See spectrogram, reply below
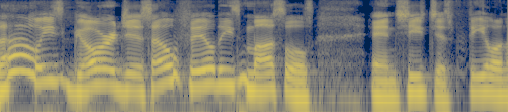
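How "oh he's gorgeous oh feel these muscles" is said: high-pitched mock schoolgirl swooning; imitating a girlish fawning voice; giggly schoolgirl. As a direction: gush like a smitten schoolgirl, pitched well up. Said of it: "giggles like a schoolgirl".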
